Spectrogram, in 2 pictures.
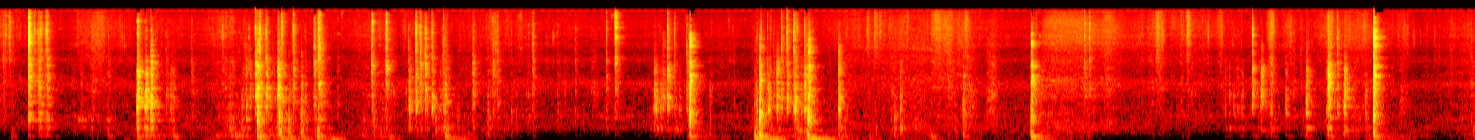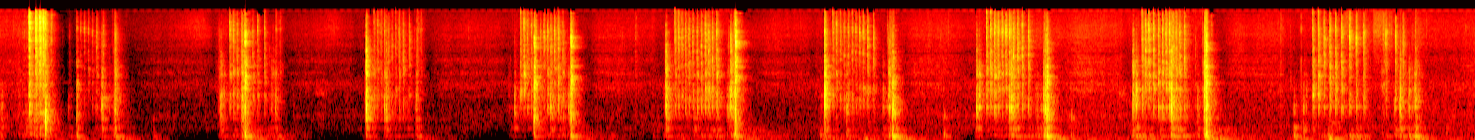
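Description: Ratcheting spanner clicking in repeated short bursts with pauses, as it winds a nut along a threaded draw bar that presses a new bearing into a motorcycle swingarm pivot; occasional metal-on-metal clinks between.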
